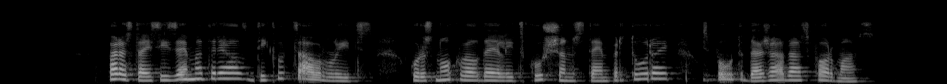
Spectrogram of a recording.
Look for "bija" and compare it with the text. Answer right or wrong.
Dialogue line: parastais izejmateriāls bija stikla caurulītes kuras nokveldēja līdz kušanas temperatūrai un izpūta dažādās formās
wrong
